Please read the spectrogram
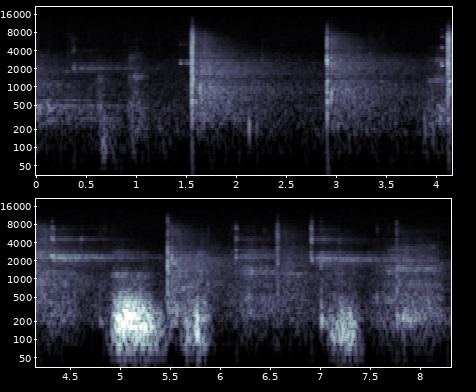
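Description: Badminton rackets striking a shuttlecock in a rally, faint sharp hits, spaced about a second and a half apart at first and then coming quicker, with brief shoe squeaks on the court floor.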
